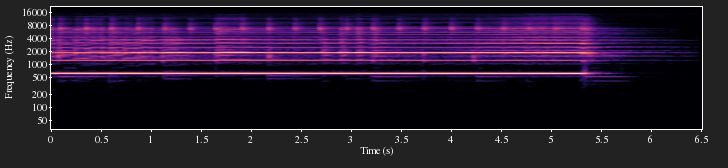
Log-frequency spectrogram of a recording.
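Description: Clarinet holding one long, loud high note, which cuts off about five seconds in and rings away to silence.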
